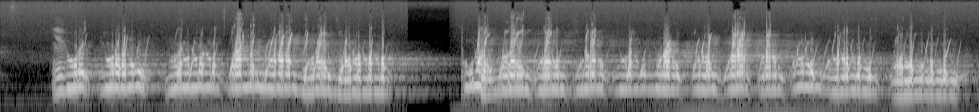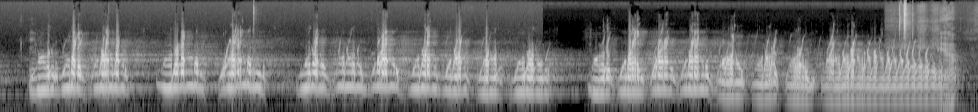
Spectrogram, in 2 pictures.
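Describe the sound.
A person gargles a pop melody, the bubbling voice rising and falling in pitch through continuous phrases with brief pauses, loud and alone with no other talk.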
